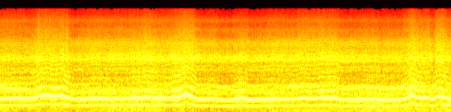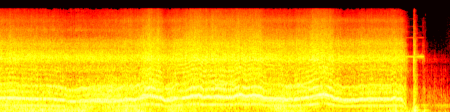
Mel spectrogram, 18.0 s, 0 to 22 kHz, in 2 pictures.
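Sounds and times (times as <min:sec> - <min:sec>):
quadcopter motors whining: 0:00.0 - 0:18.0.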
